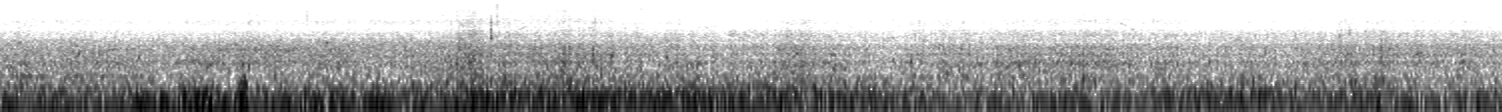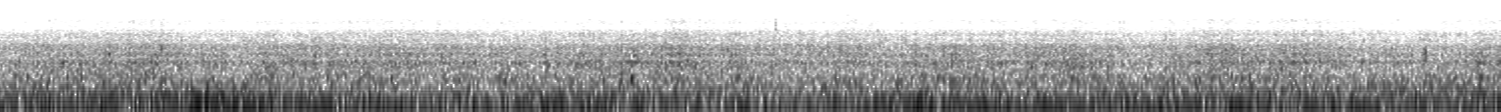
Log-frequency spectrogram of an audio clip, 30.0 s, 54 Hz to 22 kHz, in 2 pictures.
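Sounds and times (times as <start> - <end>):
wind rumbling on microphone: 0.0 - 30.0.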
